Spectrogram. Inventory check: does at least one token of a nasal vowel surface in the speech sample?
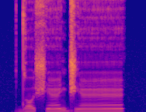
yes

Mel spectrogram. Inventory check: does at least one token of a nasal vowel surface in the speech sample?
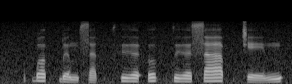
no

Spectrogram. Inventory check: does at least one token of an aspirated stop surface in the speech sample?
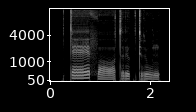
no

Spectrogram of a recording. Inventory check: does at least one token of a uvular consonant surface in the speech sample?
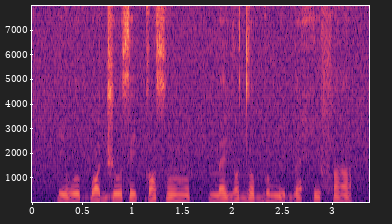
no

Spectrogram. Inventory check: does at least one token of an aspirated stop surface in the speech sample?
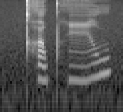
yes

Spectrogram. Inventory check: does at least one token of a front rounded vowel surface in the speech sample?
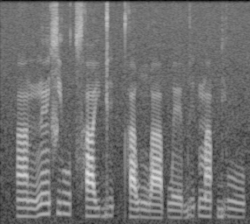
no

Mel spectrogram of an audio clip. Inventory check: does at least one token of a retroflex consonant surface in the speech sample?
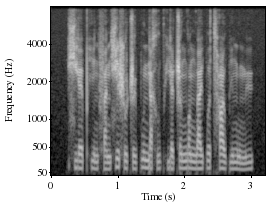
yes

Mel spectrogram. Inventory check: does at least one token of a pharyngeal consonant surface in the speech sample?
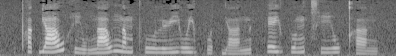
no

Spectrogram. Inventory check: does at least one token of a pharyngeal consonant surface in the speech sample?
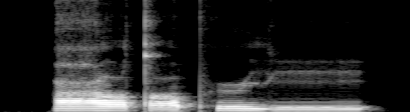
yes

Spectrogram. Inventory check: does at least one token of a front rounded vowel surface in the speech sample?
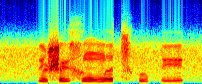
yes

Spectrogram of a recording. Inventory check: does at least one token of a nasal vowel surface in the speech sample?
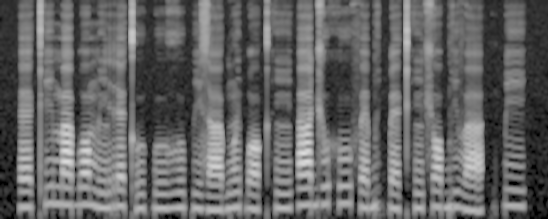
yes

